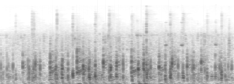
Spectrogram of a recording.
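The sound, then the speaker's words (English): Horse hooves clip-clop in a quick, dense rhythm, as if several horses are trotting past. The clopping stays steady and loud throughout, with no one talking. “I hear horses.”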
